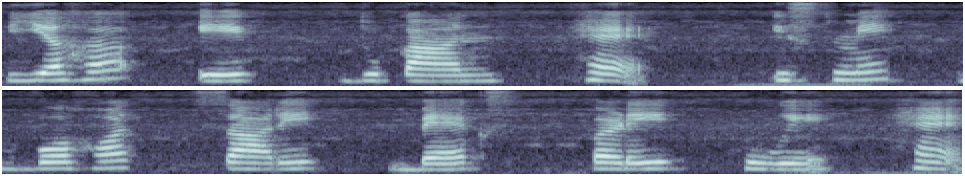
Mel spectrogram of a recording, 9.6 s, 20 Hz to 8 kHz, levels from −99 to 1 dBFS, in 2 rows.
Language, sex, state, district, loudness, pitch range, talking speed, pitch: Hindi, female, Chhattisgarh, Raipur, -18 LUFS, 215-245 Hz, 70 wpm, 225 Hz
